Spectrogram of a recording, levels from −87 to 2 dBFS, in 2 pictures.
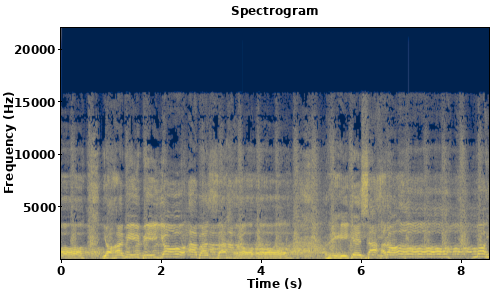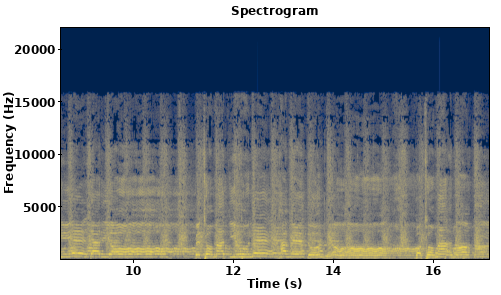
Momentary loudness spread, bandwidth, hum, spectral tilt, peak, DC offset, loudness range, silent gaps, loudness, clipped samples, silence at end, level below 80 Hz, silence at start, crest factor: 3 LU; 16 kHz; none; -3 dB/octave; 0 dBFS; under 0.1%; 1 LU; none; -10 LUFS; under 0.1%; 0 s; -44 dBFS; 0 s; 10 dB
